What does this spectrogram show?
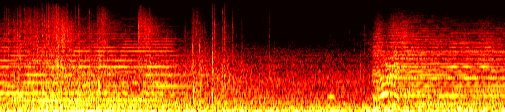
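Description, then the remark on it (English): Loud cannon fire booms through a dense, roaring battle din, with a couple of heavy blasts early on and a constant rumble beneath, while indistinct shouting mixes into the chaos. “Second cannon! Fire! Fire!”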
